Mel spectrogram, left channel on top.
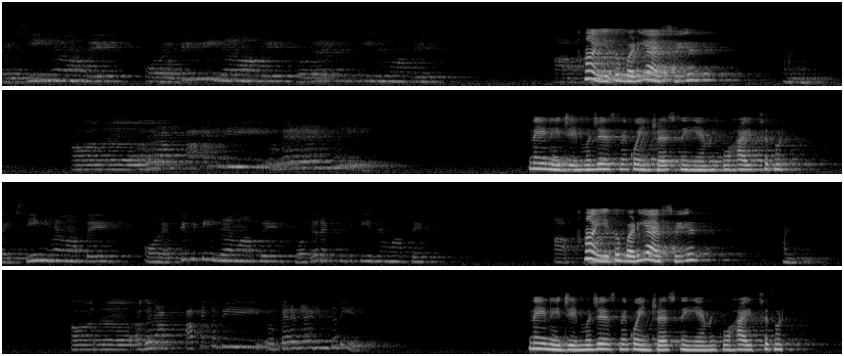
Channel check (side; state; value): both; normal; correlation 0.89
